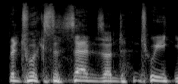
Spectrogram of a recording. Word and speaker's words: Tatooine: But that reminds me, he was born on Tatooine. But in the Boba Fett premiere, he says, Tatooine. He's in the sands of Tatooine. – He smushed it together. – He does. – He's skipping a syllable.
